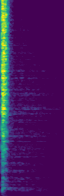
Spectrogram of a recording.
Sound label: hall resonance hihat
